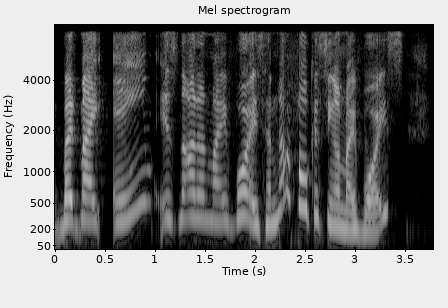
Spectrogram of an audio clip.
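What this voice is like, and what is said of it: Very high-pitched voice. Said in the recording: “where did my voice go now? It's totally high.”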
